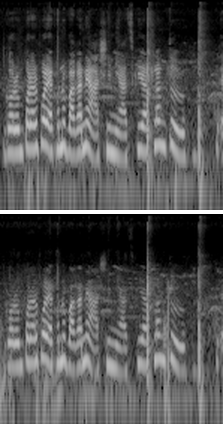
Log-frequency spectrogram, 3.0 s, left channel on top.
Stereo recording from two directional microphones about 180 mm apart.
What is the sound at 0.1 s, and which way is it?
Speech, 40° left (ahead or behind).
